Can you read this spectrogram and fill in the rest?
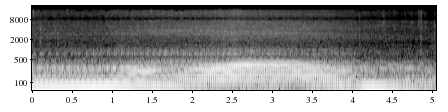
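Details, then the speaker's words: Diesel truck running without its sixth injector, idling: uneven loping pulse with a faint rattle from that cylinder, rising briefly when revved; it dropped the cylinder and set a check engine light. "yeah runs like it like kicked out that cylinder for a minute and then threw a check engine light I hear the rattling up there that one"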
